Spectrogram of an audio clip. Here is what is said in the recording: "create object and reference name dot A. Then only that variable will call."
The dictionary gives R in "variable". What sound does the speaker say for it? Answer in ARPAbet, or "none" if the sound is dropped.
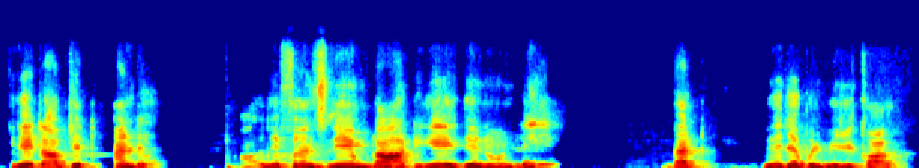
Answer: L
